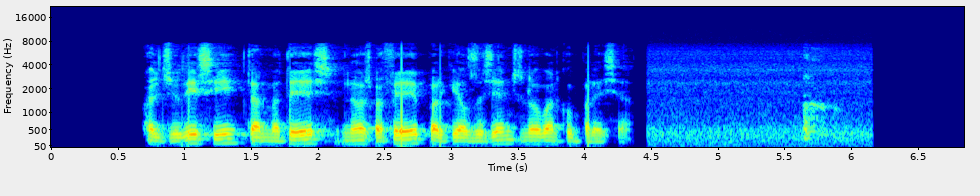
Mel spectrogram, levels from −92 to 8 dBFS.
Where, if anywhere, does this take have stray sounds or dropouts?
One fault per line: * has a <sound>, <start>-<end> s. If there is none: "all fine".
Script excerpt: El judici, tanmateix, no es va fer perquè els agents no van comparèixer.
* has a cough, 5.6-6.0 s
